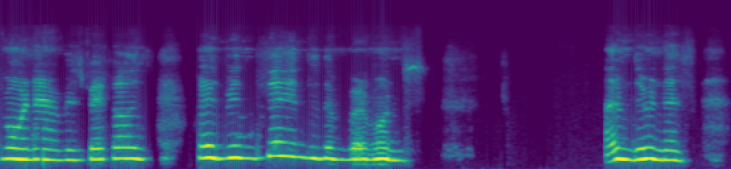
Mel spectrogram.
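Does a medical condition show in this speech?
Yes: speech impediment; finds writing easier than speaking, speaks in own way without modifying accent.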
